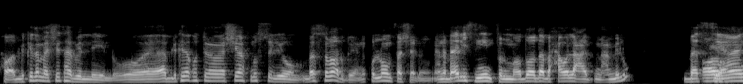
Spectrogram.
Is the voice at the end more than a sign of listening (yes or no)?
no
